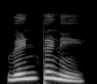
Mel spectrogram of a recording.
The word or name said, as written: ವೆಂಟಣೆ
